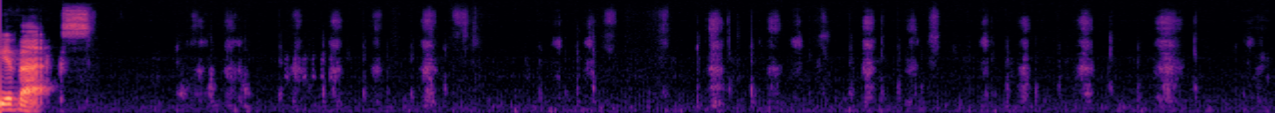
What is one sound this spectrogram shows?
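A marker squeaks and scratches softly on paper.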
